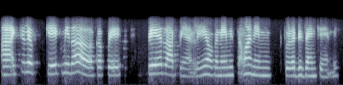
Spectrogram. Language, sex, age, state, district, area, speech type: Telugu, female, 18-30, Telangana, Adilabad, rural, conversation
